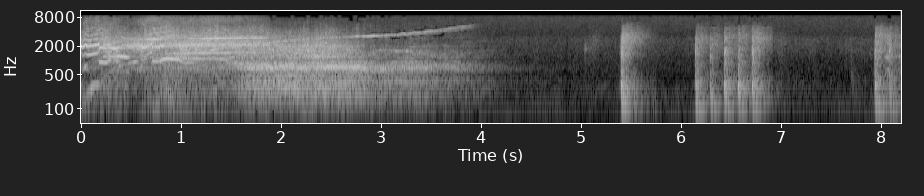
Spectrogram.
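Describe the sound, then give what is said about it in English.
A loud, swirling mechanical whir with a rising whine fades away, then heavy pounding on a door by the manager, who is trying to break it down, follows: one hard blow, a quick burst of several thuds, and another bang. “He'll break down our door in a minute.”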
